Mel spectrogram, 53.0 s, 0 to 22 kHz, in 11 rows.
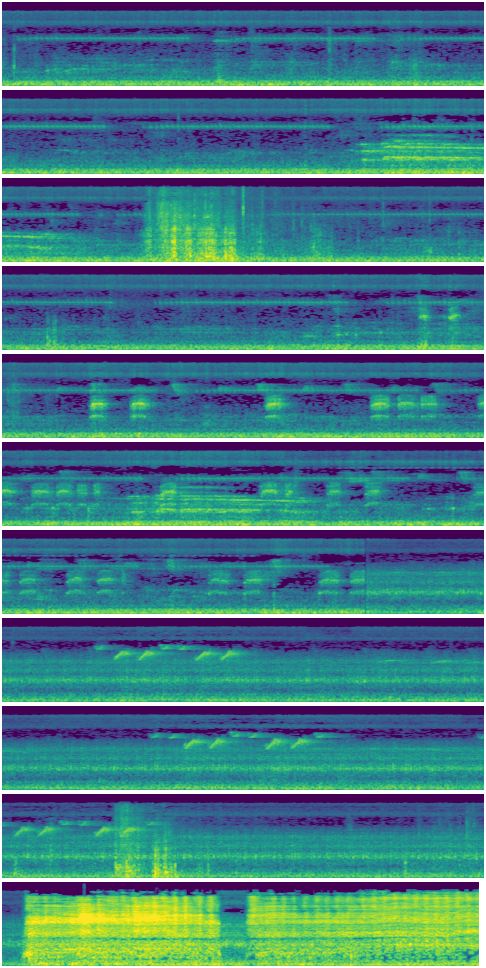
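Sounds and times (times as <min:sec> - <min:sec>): high insect whine: 0:48.4 - 0:52.9
small animals chirping: 0:48.4 - 0:52.9.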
